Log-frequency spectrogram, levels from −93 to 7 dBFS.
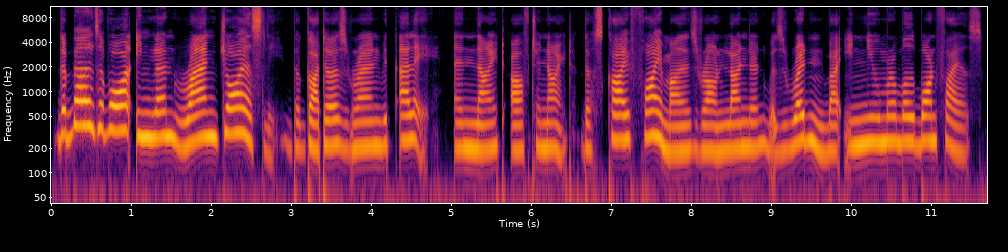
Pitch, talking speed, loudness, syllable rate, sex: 235 Hz, 140 wpm, -16 LUFS, 3.9 syllables/s, female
